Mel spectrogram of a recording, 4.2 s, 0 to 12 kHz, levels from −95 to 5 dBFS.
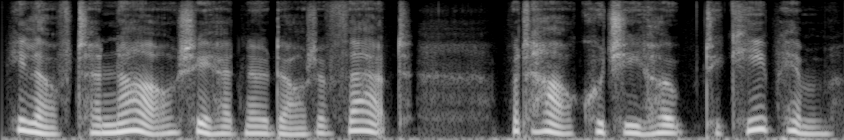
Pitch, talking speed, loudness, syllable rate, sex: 185 Hz, 255 wpm, -18 LUFS, 5.2 syllables/s, female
